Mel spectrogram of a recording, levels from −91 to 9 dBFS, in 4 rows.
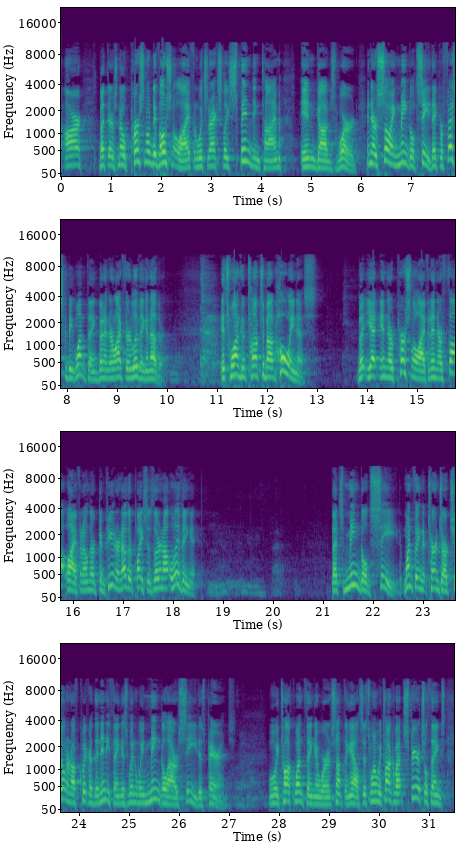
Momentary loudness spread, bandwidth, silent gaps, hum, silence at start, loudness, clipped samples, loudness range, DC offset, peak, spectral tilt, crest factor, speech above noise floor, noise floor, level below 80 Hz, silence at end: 9 LU; 11 kHz; none; none; 0 s; -18 LUFS; under 0.1%; 6 LU; under 0.1%; 0 dBFS; -4.5 dB/octave; 18 dB; 46 dB; -64 dBFS; -56 dBFS; 0.2 s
